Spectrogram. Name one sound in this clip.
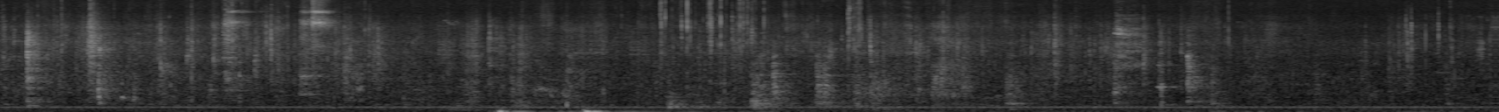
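An audience rustles and murmurs quietly in a large hall.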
